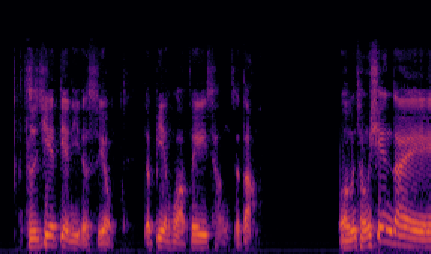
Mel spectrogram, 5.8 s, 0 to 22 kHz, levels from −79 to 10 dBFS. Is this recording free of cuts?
no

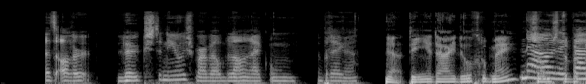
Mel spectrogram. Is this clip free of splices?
yes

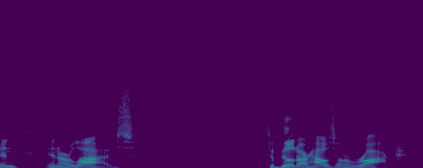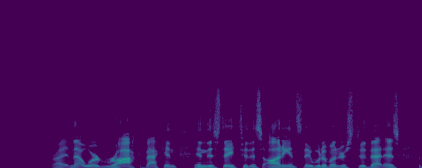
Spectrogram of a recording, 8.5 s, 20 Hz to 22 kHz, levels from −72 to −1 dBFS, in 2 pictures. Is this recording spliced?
no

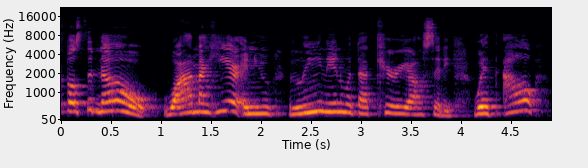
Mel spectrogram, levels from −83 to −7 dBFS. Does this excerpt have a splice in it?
no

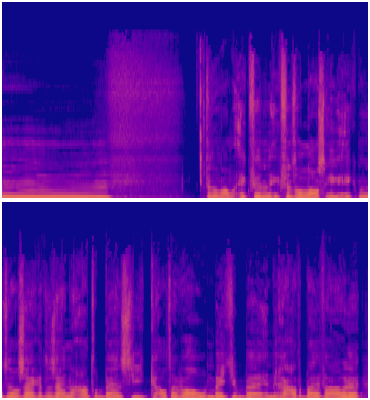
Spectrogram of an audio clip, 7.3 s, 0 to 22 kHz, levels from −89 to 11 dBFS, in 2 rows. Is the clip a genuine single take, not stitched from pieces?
no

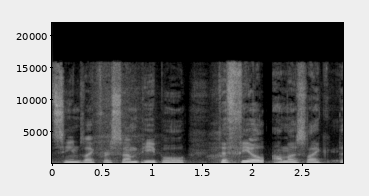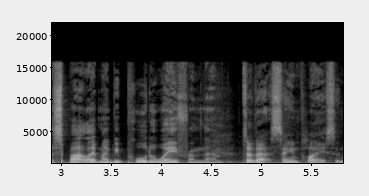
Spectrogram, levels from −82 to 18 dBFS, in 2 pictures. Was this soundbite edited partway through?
yes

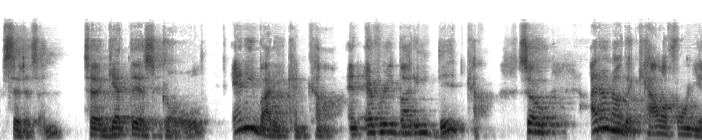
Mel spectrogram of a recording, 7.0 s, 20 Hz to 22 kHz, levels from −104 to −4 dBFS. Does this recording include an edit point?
no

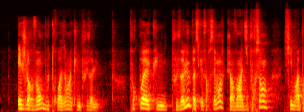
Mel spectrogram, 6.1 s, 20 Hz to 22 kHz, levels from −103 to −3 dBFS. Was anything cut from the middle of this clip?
yes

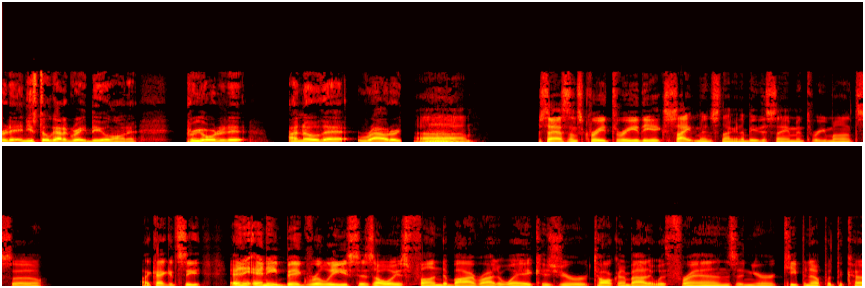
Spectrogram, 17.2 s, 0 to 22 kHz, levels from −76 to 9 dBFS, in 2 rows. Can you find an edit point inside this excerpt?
yes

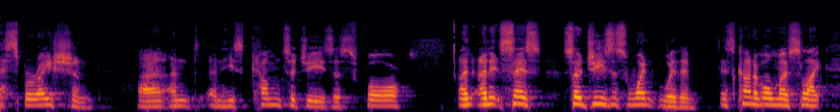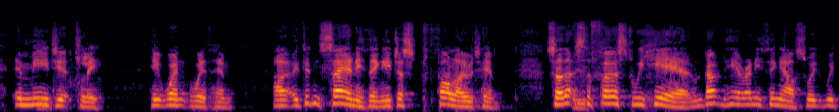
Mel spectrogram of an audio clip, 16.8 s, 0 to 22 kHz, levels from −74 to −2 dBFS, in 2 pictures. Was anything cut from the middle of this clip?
no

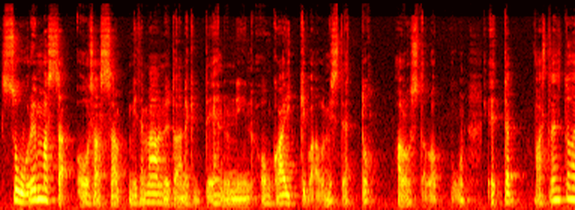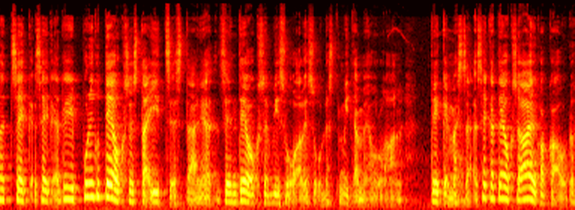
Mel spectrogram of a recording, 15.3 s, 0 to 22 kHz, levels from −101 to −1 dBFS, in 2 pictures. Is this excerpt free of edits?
yes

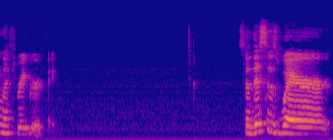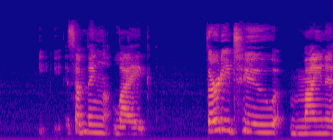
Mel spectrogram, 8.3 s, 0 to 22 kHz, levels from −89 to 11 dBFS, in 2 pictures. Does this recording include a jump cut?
no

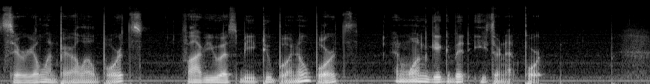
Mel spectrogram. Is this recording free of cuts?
yes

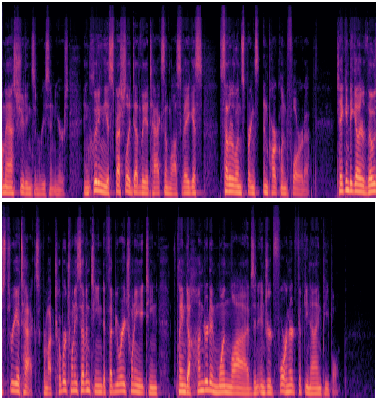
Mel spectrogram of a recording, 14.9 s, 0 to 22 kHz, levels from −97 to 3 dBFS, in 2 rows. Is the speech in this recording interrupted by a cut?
yes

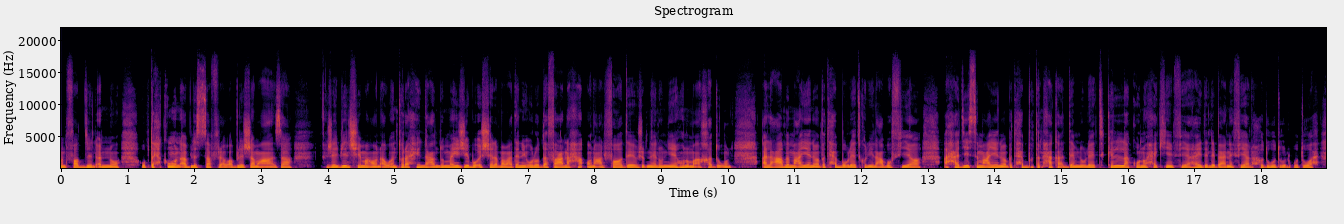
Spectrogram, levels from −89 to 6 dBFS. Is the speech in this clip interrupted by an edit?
no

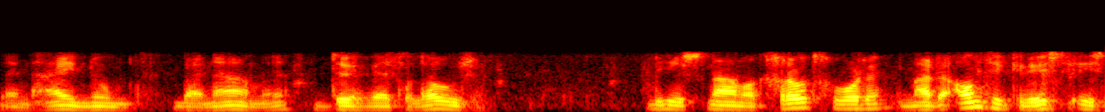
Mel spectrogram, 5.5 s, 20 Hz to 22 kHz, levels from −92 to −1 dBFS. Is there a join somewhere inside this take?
yes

